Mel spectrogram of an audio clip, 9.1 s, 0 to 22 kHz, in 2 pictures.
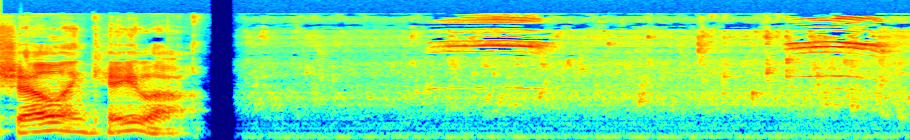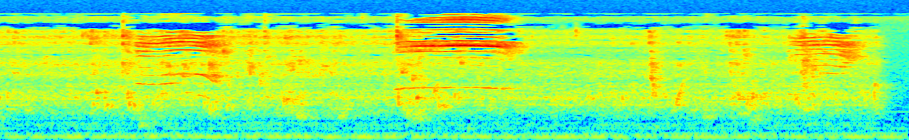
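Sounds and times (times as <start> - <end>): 
soft watery splashing: 1.2 - 9.0
sea otter squealing: 2.1 - 2.8, 3.9 - 7.3, 8.4 - 9.0.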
